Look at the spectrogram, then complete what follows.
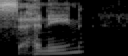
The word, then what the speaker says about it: Sehanine: to do with the moon god known as Sehanine, and it is pronounced like that. I'm pretty sure, if I remember correctly, it was like wasn't it like a Sehanine or something?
